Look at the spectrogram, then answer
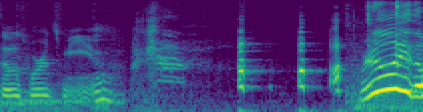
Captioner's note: laughs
